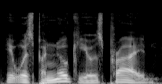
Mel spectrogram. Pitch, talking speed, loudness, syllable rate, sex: 100 Hz, 150 wpm, -15 LUFS, 4.7 syllables/s, male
